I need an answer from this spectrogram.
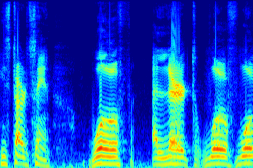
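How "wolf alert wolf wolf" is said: slow, robotic, announcement-style robot voice. Telling a big bad wolf story, the robot sounding its wolf alarm, in a robot voice. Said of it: "in a robot voice like this".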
